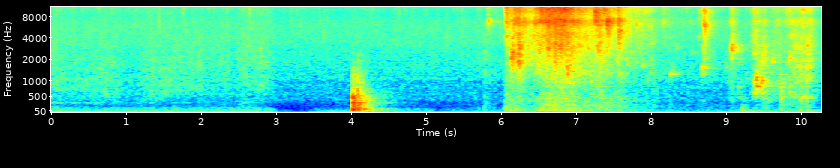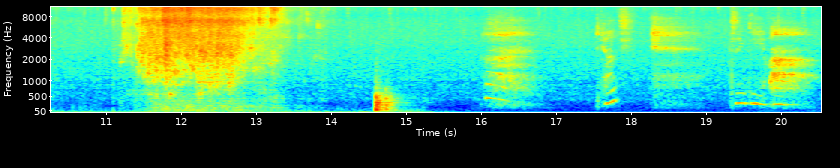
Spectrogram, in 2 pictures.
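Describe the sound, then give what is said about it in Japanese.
Running water rinses a person during bathing, pouring in two broad splashing bursts separated by quieter stretches, with voices talking around them. “一回流しますね。”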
